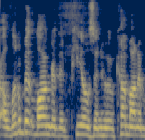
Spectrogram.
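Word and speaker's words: Plzeň: Yeah, that's an L, not an I, believe it or not. They need to buy a vowel. P-L-Z-E-N. – Pilsen. – Yeah, it's actually pronounced Pilsen, it turned out.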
